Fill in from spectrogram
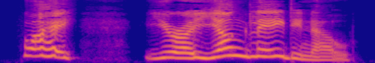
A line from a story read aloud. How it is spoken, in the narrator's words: he laughed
